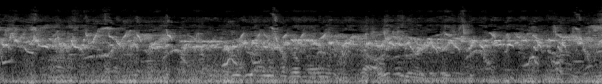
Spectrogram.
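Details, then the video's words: Greater green leafbird producing a dense, fast medley of high twittering and slurred whistles. Some lower chattering notes are mixed in over a low background rumble. "Cucak Hijau"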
